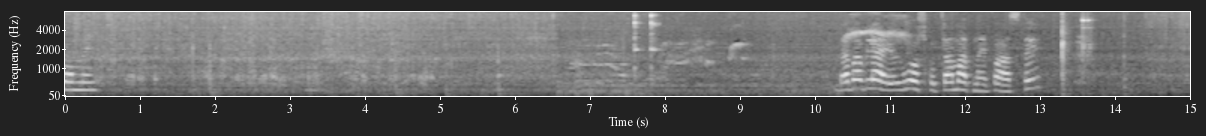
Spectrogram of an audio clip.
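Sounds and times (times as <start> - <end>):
wooden spatula stirring: 0.0 - 6.6
onion sizzling in a saucepan: 0.0 - 15.0.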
